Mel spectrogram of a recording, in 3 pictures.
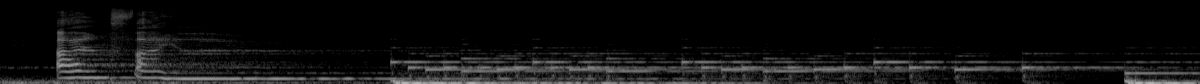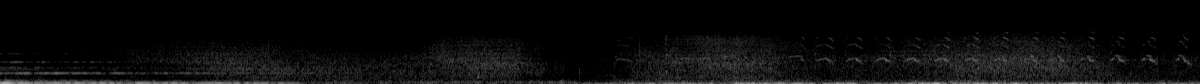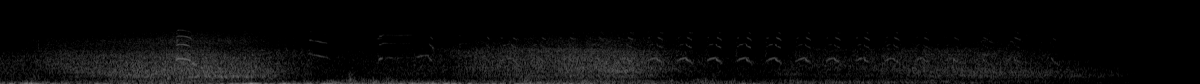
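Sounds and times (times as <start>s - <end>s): surf washing in: 12.5s - 30.9s.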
